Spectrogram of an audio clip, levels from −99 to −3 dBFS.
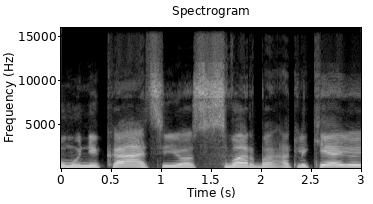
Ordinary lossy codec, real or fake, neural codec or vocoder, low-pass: Opus, 24 kbps; real; none; 14.4 kHz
